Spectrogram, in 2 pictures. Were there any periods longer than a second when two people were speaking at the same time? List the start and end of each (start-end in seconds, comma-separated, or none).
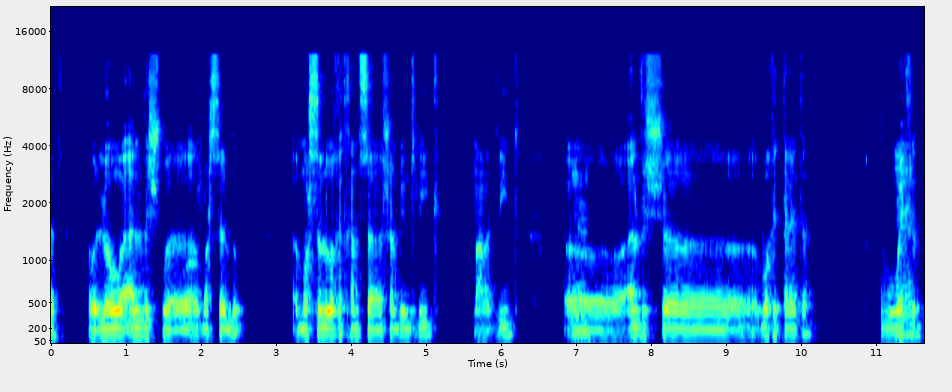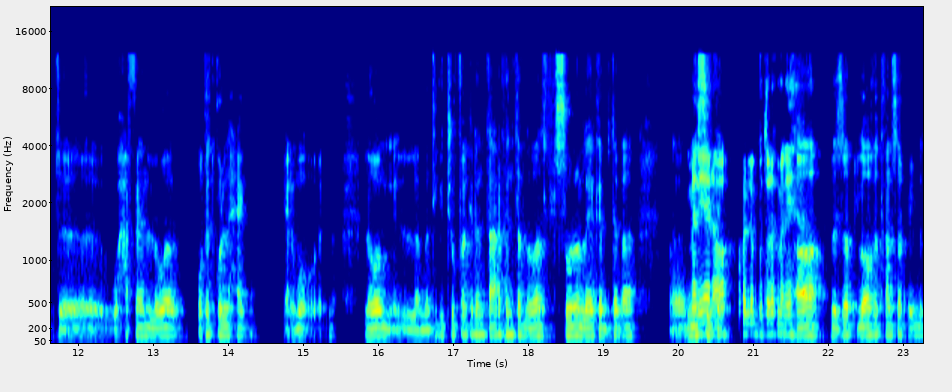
none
